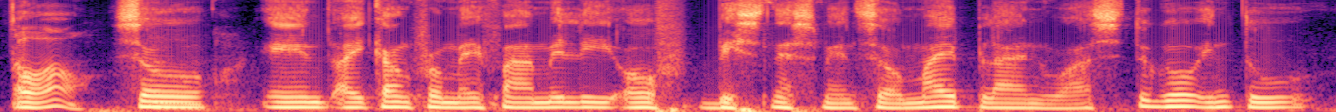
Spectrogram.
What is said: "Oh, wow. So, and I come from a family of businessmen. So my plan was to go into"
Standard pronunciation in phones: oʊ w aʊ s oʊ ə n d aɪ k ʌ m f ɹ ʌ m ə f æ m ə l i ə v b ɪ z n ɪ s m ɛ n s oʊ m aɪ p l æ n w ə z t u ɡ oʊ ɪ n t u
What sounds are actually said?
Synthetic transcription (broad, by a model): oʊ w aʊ s oʊ ə n d aɪ k ʌ m f ɹ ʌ m ə f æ m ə l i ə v b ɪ s n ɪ s m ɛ n s oʊ m aɪ p l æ n w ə s t u ɡ oʊ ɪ n t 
